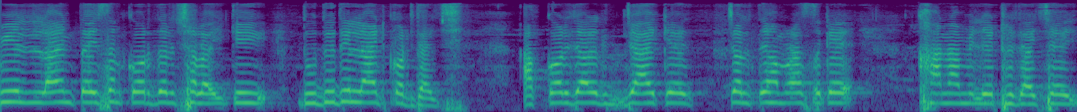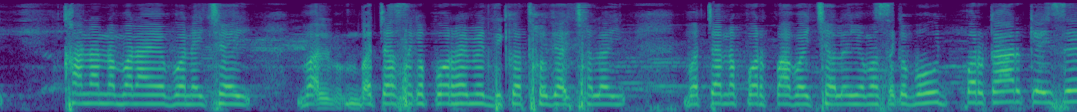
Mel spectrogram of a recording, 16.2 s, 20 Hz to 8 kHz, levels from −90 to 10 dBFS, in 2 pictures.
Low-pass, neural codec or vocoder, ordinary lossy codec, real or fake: 7.2 kHz; none; AAC, 32 kbps; real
